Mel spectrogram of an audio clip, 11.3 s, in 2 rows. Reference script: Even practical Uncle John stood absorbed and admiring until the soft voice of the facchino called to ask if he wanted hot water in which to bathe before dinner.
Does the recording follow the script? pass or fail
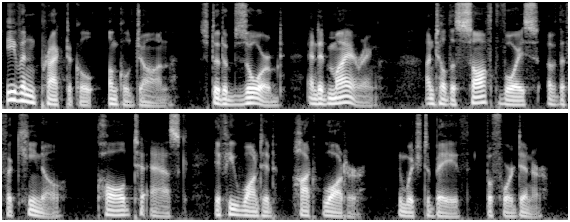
pass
